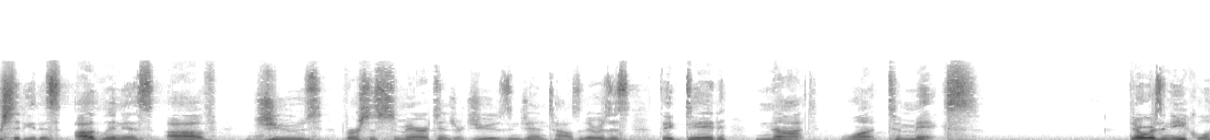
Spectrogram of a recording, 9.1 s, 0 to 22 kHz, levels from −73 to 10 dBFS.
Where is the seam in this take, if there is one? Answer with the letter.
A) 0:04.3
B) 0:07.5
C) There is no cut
C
